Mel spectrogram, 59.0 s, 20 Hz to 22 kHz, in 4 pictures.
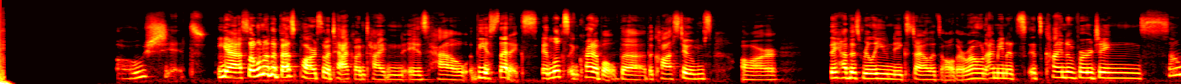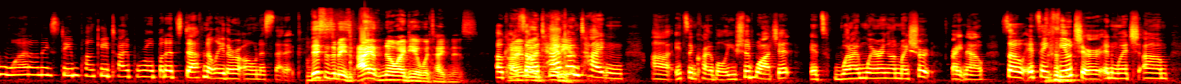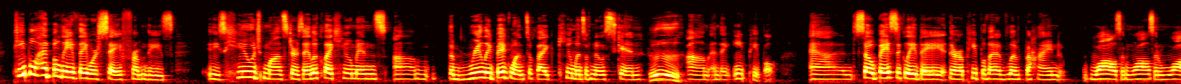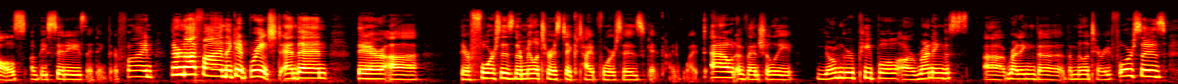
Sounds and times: Speech: 1.5 - 9.7, 10.4 - 49.5, 50.1 - 58.9.

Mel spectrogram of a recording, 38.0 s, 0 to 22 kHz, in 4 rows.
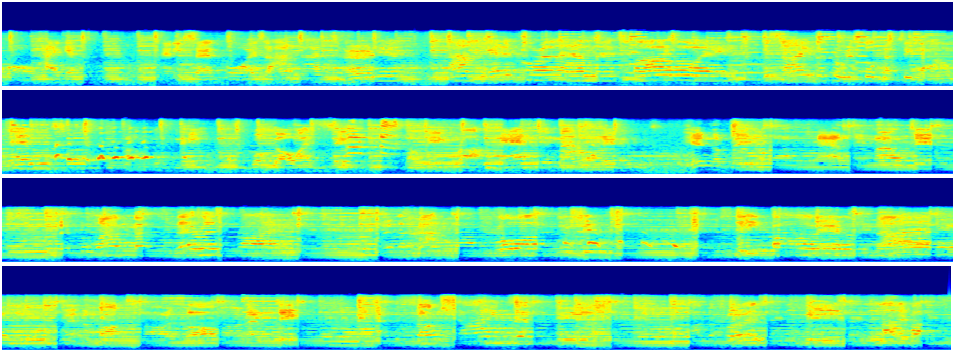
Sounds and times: Music: 0.0 - 38.0.

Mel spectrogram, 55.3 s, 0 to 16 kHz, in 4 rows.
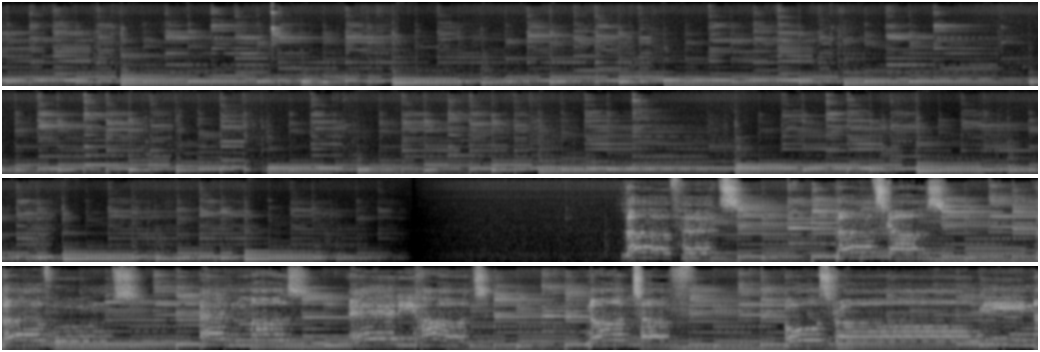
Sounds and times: Acoustic guitar: 0.0 - 33.2, 35.0 - 55.2.

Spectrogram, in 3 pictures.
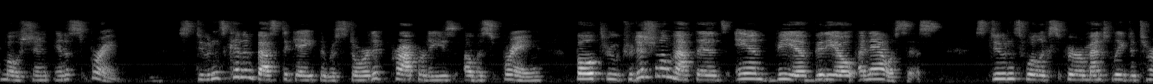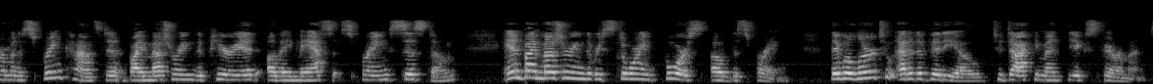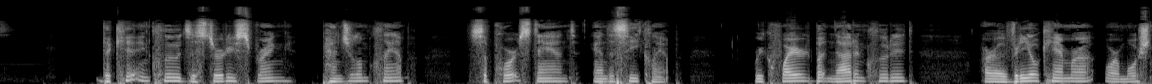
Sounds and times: Speech: 0.0 - 1.2, 1.8 - 23.2, 24.0 - 27.2, 27.8 - 29.9, 30.6 - 32.2, 32.9 - 34.5.

